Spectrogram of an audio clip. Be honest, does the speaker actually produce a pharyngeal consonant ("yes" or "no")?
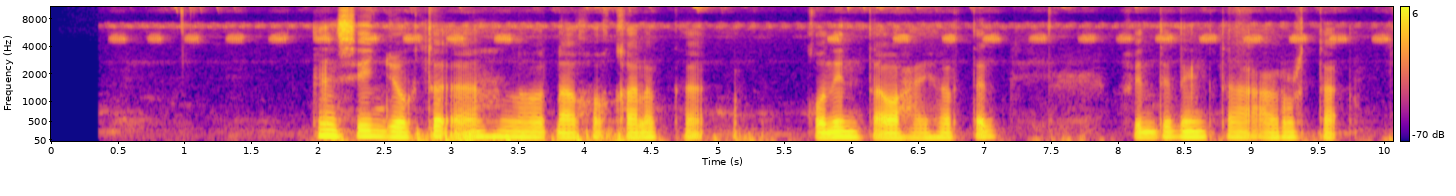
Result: yes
